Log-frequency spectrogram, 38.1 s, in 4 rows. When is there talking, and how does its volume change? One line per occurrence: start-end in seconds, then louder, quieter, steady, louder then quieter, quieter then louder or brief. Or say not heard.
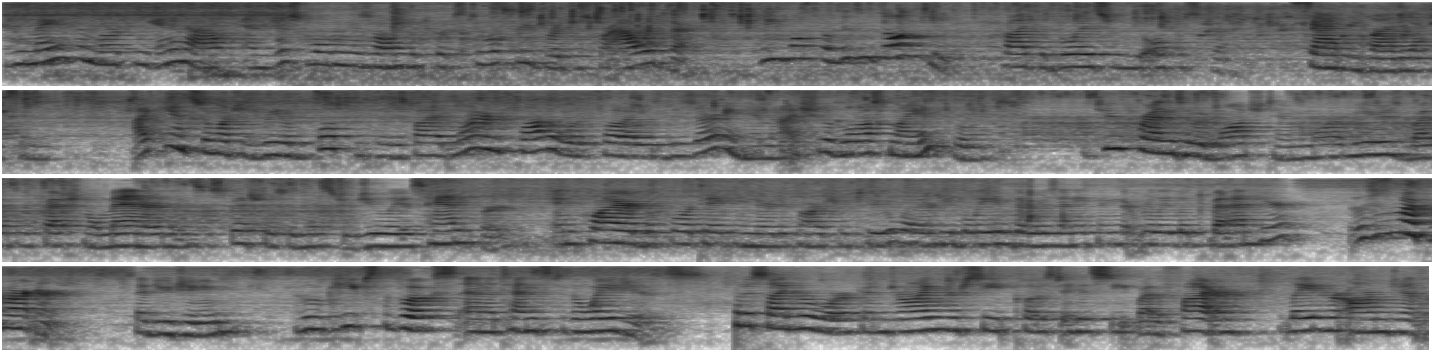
0.0-38.0 steady.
